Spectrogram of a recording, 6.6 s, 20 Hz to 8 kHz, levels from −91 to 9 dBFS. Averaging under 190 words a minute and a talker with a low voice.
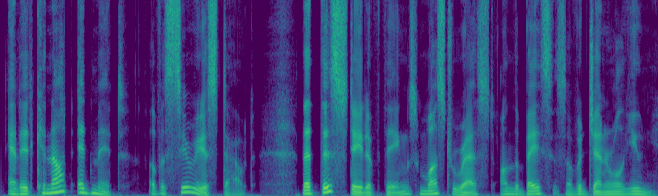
No: average, 200 wpm; low, 115 Hz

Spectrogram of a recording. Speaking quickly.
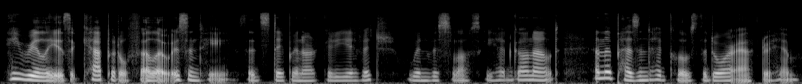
No: average, 185 wpm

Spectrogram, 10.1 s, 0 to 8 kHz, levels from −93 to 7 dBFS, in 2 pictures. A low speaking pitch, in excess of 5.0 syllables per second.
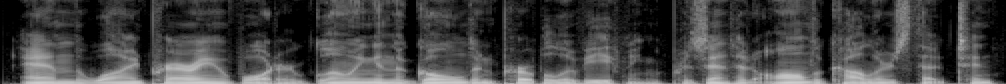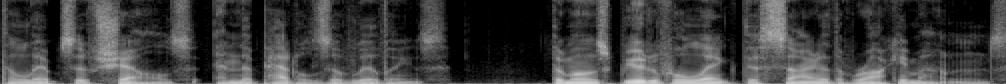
Yes: very low, 85 Hz; 5.9 syllables/s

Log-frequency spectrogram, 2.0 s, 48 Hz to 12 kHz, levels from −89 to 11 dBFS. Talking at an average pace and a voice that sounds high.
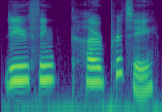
Yes: average, 150 wpm; high, 210 Hz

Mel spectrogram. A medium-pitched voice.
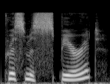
No: high, 240 Hz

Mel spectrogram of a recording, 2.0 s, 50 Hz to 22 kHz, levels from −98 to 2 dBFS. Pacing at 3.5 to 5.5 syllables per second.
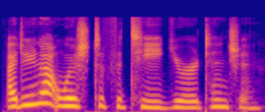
No: 6.4 syllables/s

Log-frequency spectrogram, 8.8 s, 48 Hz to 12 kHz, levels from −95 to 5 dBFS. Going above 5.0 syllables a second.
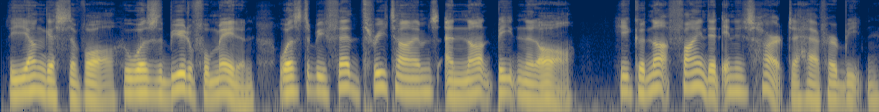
No: 4.9 syllables/s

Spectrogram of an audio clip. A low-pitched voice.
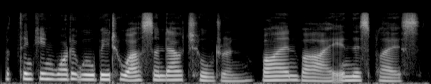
No: high, 195 Hz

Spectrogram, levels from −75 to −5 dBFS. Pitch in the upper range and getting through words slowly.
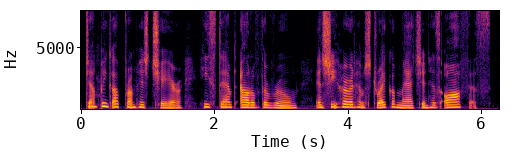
No: high, 195 Hz; average, 200 wpm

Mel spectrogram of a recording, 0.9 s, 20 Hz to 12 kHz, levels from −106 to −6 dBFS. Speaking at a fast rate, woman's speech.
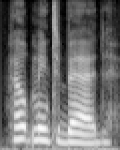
Yes: fast, 265 wpm; female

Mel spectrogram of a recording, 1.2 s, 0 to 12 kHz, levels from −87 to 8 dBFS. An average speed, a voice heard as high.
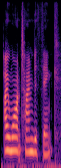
No: fast, 245 wpm; high, 225 Hz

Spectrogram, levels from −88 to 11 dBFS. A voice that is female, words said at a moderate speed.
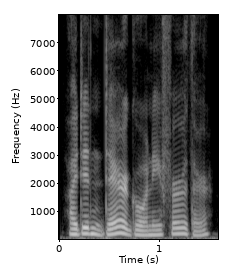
No: female; fast, 225 wpm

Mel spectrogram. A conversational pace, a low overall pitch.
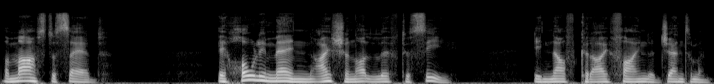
Yes: average, 150 wpm; low, 130 Hz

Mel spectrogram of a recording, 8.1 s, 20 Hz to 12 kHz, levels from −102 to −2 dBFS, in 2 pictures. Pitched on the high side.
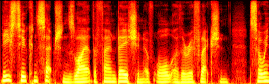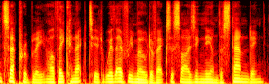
No: low, 120 Hz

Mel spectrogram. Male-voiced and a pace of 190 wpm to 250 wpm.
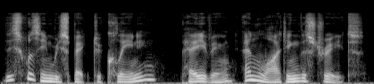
No: male; average, 175 wpm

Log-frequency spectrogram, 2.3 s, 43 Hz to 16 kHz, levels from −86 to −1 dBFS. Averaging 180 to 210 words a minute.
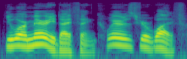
No: fast, 230 wpm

